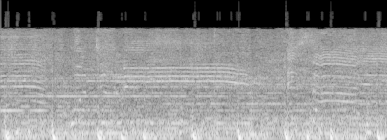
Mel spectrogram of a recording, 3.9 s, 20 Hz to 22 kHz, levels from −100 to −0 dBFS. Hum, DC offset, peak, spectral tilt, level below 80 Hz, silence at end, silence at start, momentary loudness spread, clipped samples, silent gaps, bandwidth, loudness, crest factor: none; under 0.1%; 0 dBFS; -3.5 dB/octave; -18 dBFS; 0 s; 0 s; 1 LU; under 0.1%; none; 11 kHz; -10 LUFS; 10 dB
